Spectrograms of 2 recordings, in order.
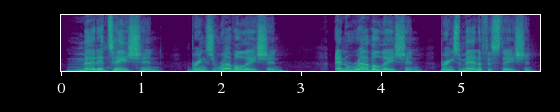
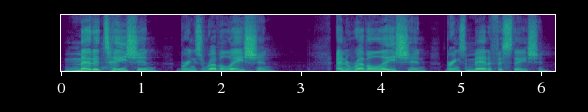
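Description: First: "Meditation" rising, then settling; repeated slowly. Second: Slow, deliberate stress on Meditation; "Meditation" weighted, phrase measured; slow dictation. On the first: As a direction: say it again to memorize. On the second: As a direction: spell it out for note-taking. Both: Shown as a demonstration. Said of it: "Write this down or just memorize it".

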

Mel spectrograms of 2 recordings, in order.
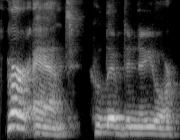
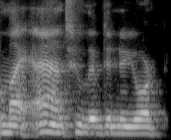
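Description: First: "her" punched in correction; stress on HER. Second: Said in the usual way. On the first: Real, not acted. Correcting whose aunt it was, stress on "her". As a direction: hit the word "her", then carry on as usual.

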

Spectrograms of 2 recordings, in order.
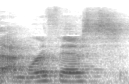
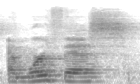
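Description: First: Said in the usual way. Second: "I'm worth this" said slowly, leaning on worth; slow emphatic repeat of "I'm worth this"; slow, firm affirmation. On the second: Shown as a demonstration. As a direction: drag it out and land hard on worth. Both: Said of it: "Put 'I'm worth this' in the comments".

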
